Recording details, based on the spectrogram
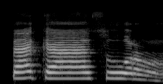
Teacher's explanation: Tapi sa-nya jangan tebal. Sa-nya tipis. Sur. Dimonyongin kan dia domah.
